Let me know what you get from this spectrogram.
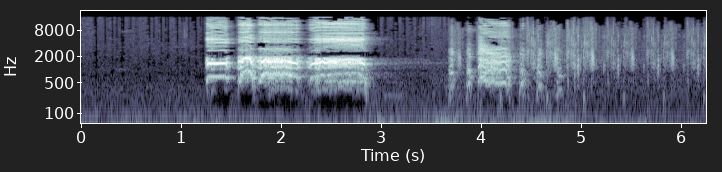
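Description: Rooster crowing a three-part cock-a-doodle-doo, then a shorter squawk and a run of quick clucks that fade away.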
